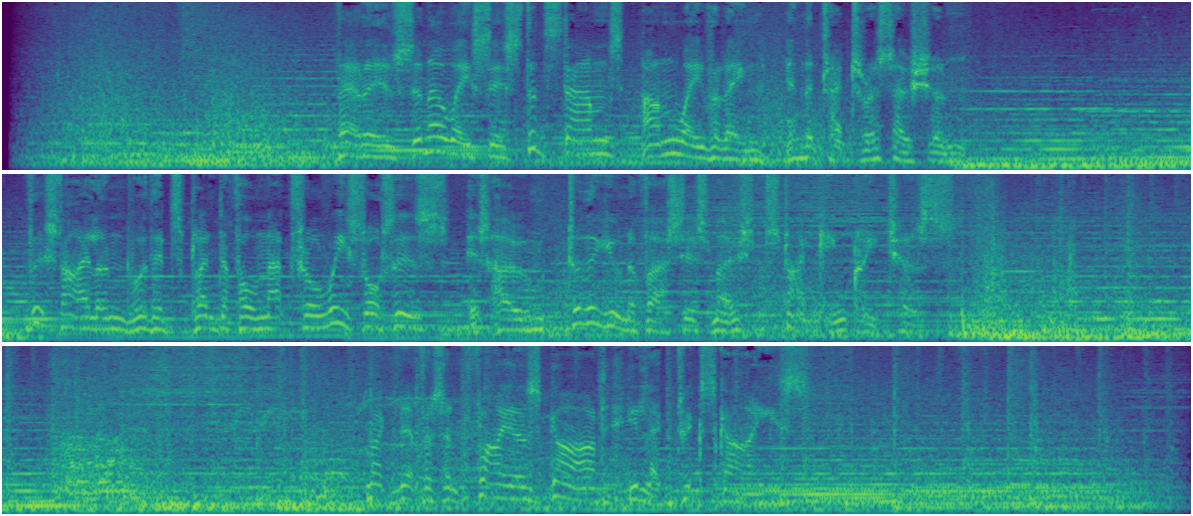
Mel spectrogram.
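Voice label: historical documentary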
